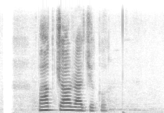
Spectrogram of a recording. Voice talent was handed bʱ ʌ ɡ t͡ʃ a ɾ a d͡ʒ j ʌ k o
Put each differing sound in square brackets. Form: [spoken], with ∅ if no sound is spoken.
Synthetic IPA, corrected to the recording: bʱ [a] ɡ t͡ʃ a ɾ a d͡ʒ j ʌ k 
